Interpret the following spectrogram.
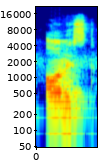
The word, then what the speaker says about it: honest: هنا كلمة اسمها honest، وده صوت متحرك، وطالما هو صوت متحرك فلازم تاخد an، فلازم اقول سامي is an honest man.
